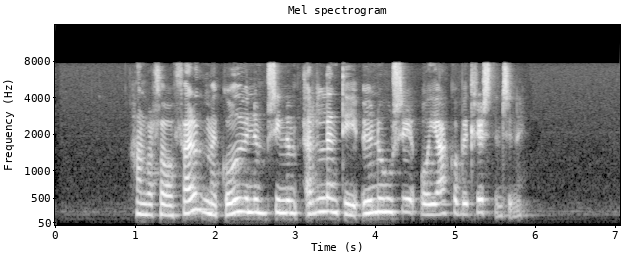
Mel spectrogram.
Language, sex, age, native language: Icelandic, female, 30-39, Icelandic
